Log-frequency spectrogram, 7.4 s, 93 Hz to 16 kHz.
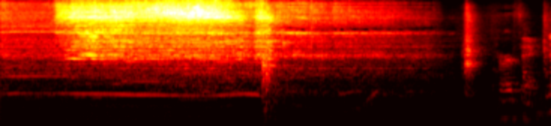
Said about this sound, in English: we're going to do the same 18 volt 1+ circular saw running off the same battery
